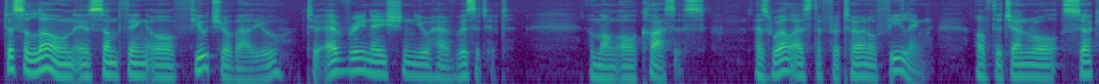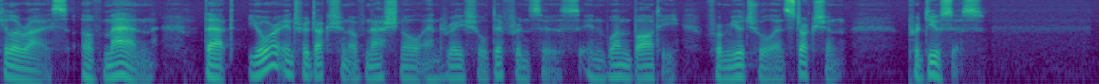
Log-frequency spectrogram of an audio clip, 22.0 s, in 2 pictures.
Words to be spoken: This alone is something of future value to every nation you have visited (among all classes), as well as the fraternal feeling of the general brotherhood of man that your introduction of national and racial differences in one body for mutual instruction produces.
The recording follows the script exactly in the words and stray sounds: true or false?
false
